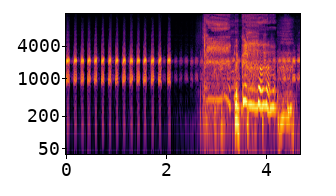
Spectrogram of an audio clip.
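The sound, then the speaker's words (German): A European tree frog calls: a rapid, evenly spaced run of loud, nasal, rasping pulses that fades out after two seconds and gives way to a burst of noisy, jumbled sound. “Einen Frosch haben wir noch, den europäischen Laubfrosch. Der klingt so.”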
